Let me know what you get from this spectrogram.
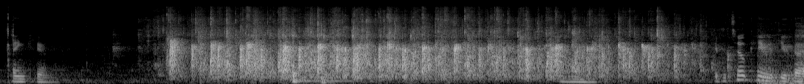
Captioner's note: applause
